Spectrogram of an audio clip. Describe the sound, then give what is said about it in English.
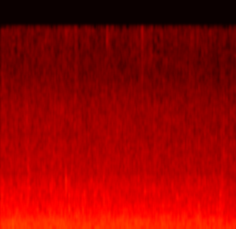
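Heavy rain from a winter storm that came in from the Pacific Ocean over California's West Coast pours down in a dense, steady hiss, a continuous wash of countless drops at constant loudness with no pauses and no voices. “They began far away over the Pacific Ocean and doused the parched West Coast like firefighters opening a massive hose.”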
